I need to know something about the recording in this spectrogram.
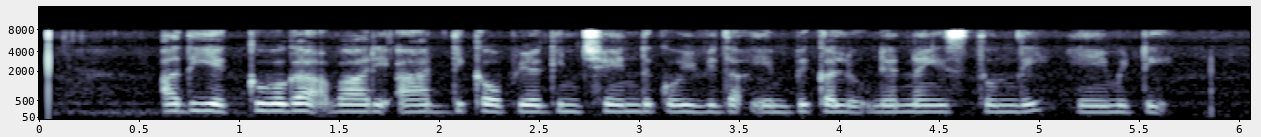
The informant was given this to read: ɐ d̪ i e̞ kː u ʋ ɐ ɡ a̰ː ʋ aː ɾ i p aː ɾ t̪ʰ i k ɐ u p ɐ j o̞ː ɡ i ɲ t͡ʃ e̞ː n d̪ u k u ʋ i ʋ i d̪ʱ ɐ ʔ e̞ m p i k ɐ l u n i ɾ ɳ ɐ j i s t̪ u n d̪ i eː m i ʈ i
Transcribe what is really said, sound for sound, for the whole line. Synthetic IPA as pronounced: ɐ d̪ i e̞ kː u ʋ ɐ ɡ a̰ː ʋ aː ɾ i ʔ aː ɾ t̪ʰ i k ɐ u p ɐ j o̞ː ɡ i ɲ t͡ʃ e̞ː n d̪ u k u ʋ i ʋ i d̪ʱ ɐ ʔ e̞ m p i k ɐ l u n i ɾ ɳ ɐ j i s t̪ u n d̪ i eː m i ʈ i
